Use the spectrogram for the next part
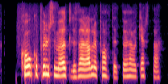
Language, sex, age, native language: Icelandic, female, 30-39, Icelandic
